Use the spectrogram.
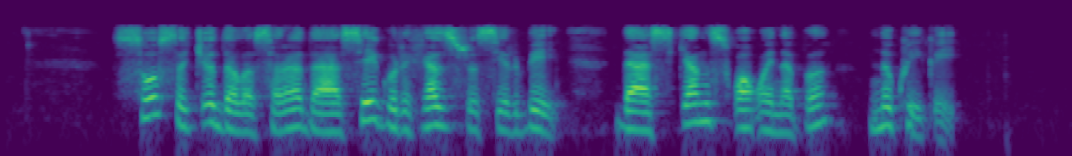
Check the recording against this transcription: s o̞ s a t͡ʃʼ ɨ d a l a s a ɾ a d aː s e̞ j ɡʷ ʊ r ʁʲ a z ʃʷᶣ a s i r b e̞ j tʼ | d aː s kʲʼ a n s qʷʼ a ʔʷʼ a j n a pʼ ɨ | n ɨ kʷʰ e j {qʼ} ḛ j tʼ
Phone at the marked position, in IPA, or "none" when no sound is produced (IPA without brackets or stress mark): kʼ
